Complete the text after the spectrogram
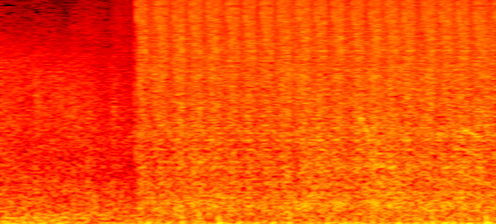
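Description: A rifle fires rapidly in a steady stream of shots.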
